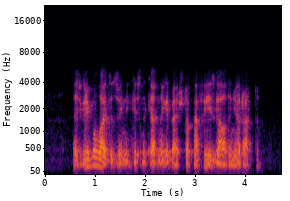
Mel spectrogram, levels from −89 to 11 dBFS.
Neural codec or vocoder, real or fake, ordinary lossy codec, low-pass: vocoder, 22.05 kHz, 80 mel bands, HiFi-GAN; fake; Opus, 32 kbps; 5.4 kHz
